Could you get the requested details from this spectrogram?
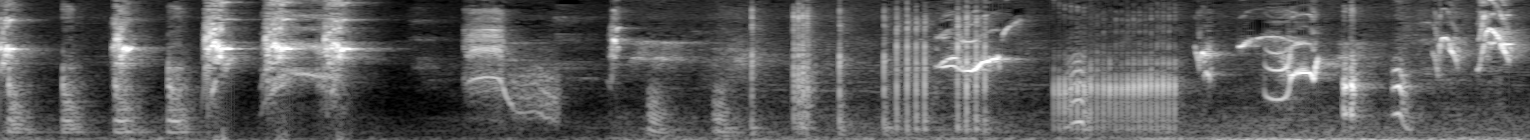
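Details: Black-winged starling male and female duet: loud clicking squawks, a pause, then fast ticking notes, a buzzy burst and looping whistled slurs.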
